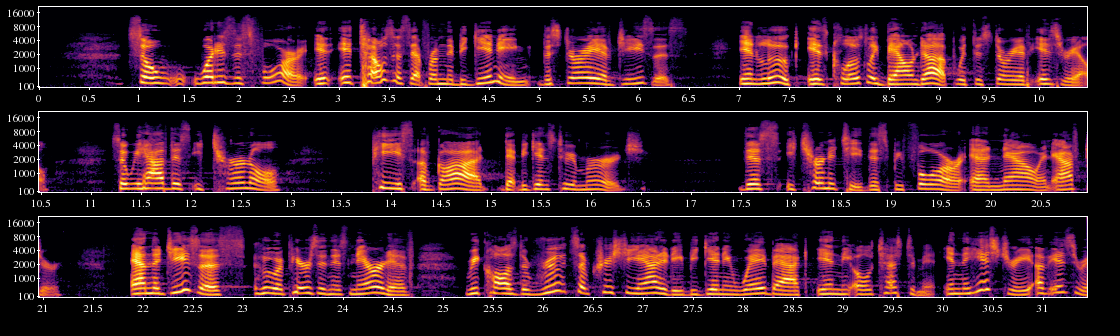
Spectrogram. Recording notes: Delivered during the Traditional Worship service.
